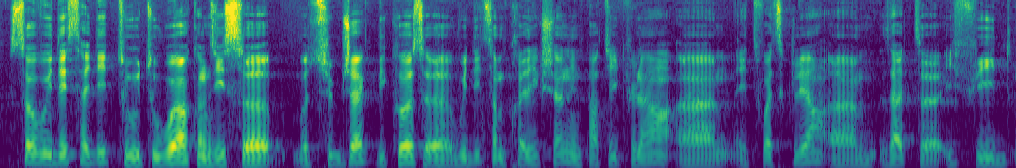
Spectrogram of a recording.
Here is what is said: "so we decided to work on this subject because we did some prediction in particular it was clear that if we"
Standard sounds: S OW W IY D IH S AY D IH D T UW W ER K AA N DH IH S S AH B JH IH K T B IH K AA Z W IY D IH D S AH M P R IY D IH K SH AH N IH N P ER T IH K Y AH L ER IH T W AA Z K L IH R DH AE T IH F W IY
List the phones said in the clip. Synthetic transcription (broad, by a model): S OW W IY D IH S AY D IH D T UW W ER K AA N DH IH S S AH B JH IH K T B IH K AA Z W IY D IH D S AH M P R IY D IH K SH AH N IH N P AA T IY K Y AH L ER IH T W AA Z K L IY R DH AE T IH F W IY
